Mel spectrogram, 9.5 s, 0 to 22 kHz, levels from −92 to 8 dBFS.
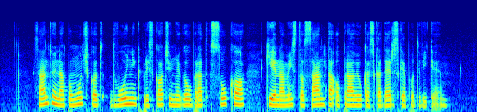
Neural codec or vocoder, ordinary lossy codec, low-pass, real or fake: none; none; 10.8 kHz; real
